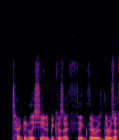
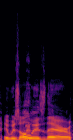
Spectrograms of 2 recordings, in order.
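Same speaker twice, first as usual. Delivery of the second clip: laughing; 6 semitones higher, 9 dB louder than usual. Real, not acted. Laughing through joke.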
